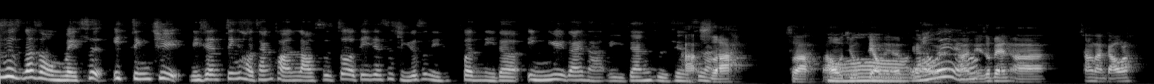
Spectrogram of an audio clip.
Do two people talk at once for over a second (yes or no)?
yes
